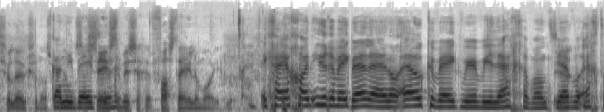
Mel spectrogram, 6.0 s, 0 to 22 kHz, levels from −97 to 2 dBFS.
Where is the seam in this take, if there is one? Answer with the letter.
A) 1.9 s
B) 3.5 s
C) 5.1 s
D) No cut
B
